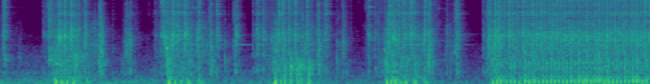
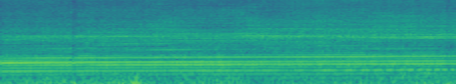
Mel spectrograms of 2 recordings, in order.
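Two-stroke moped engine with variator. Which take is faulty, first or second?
first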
